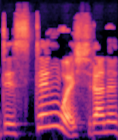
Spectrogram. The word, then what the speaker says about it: distinguish: 네, 오늘 우리 두 번째로 함께할 단어는 distinguish라는 조금은 어려운 단어가 되겠습니다. 발음 연습부터 함께 해볼게요. distinguish, distinguish, distinguish. 두 번째 음절에 강세가 있고요.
